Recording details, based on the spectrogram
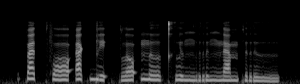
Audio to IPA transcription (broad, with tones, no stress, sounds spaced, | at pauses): p a˥˩ t̚ f ɔː˦˥ ʔ a˦˥ k̚ b e˨˩ ʔ p l ɔ˦˥ ʔ n ɤː˦˥ kʰ l ɯ˧ ŋ r ɯ˧ ŋ n a˧ m p r ɯː˨˩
